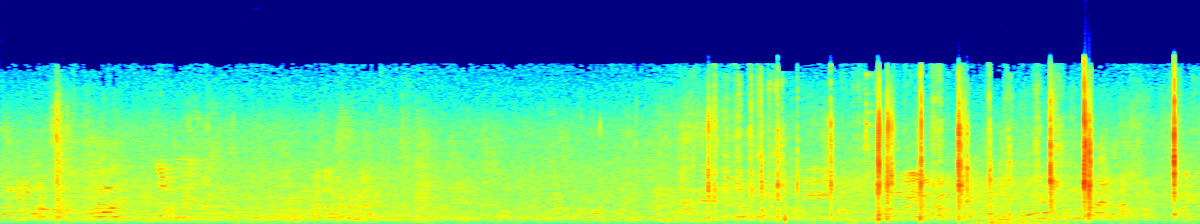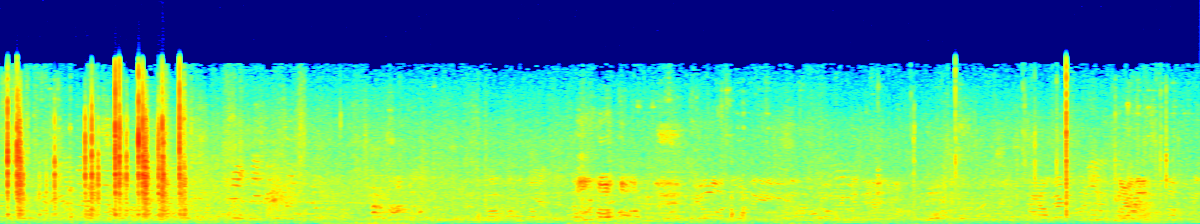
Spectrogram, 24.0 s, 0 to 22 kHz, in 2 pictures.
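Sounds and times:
distant voices chattering: 0.0s - 24.0s.

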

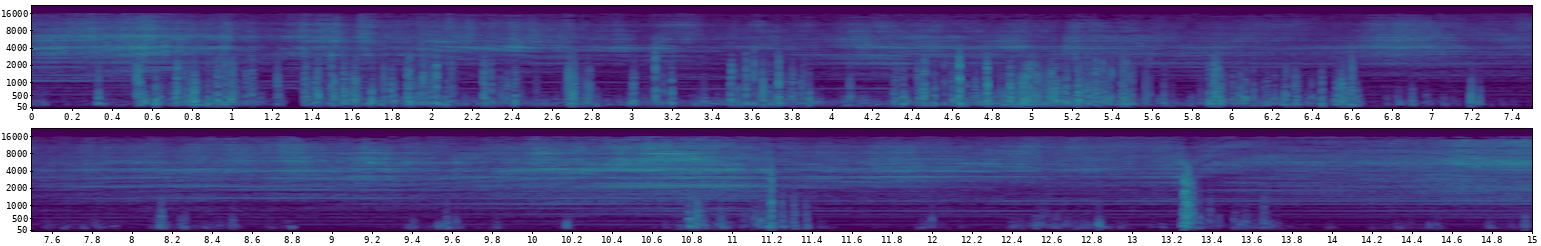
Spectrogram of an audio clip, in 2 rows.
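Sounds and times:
model helicopter rotor whine: 0.0s - 15.0s.

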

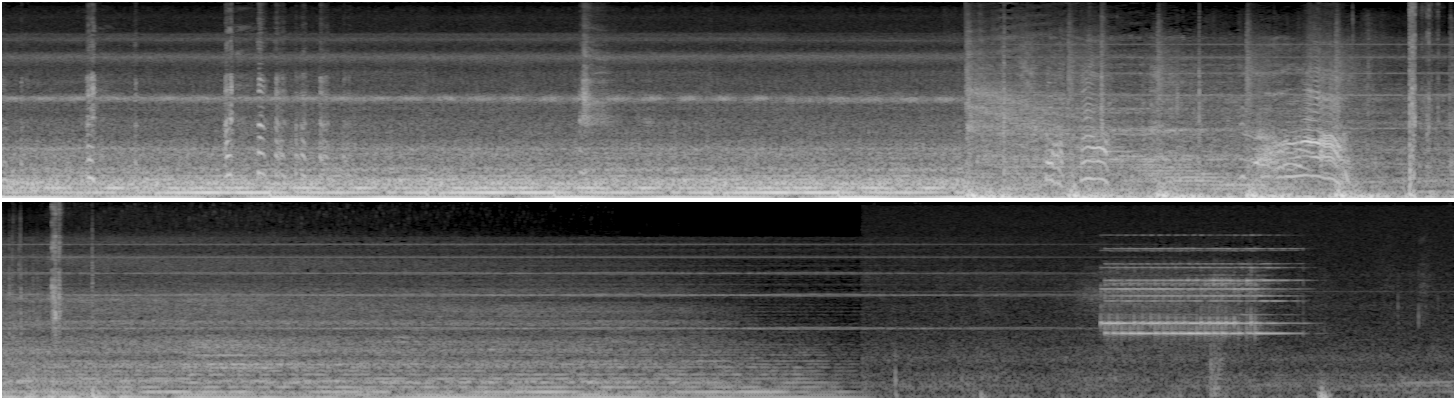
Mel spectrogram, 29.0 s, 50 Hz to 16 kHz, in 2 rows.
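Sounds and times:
droning horror music: 0.0s - 27.2s
man screaming: 12.4s - 13.6s
electronic phone ring: 25.5s - 27.7s.

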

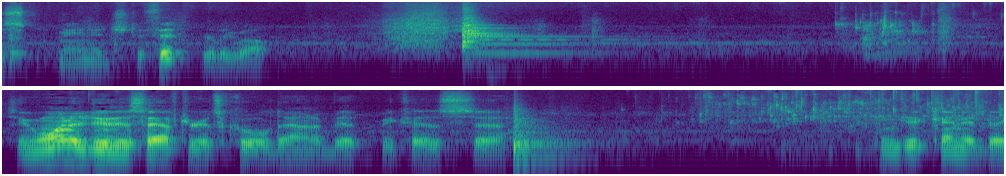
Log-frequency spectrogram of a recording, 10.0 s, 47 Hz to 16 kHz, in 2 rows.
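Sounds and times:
metal cookware clang: 2.3s - 3.0s.

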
